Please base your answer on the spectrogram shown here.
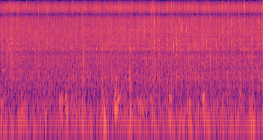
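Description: Spices hit hot oil in a pan over an outdoor riverside cooking fire, giving a steady, loud frying sizzle with crackling pops throughout and no voices.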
